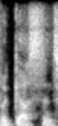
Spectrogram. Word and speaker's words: Augustine: It's a I call the book a sci-fi retelling of Augustine's Confessions or Augustine. Both pronunciations are okay.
